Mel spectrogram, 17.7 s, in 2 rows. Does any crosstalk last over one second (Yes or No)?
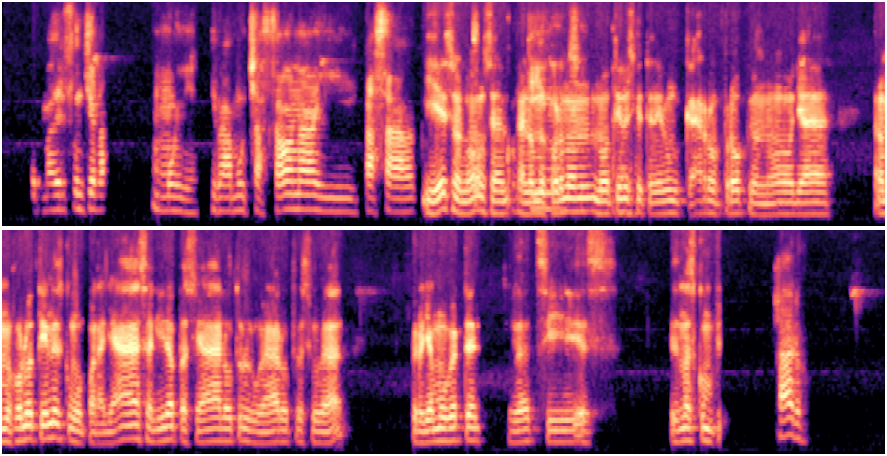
Yes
